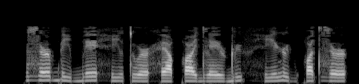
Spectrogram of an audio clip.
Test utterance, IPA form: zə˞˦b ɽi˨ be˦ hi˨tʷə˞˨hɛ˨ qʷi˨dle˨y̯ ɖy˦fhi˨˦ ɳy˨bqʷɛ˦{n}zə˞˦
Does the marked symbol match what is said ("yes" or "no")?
no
